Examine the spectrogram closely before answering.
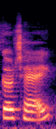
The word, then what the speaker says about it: Gautier: And it is pronounced Goche. I had to look it up because it looked like Gautier to me. But it is of French origin.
